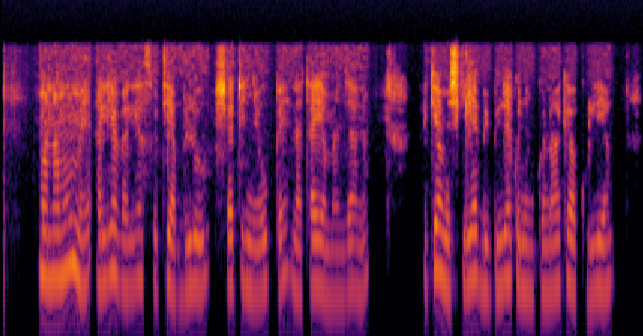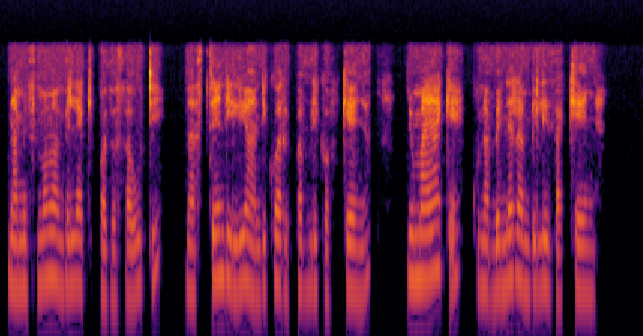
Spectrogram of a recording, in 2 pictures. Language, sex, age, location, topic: Swahili, female, 18-24, Kisumu, government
